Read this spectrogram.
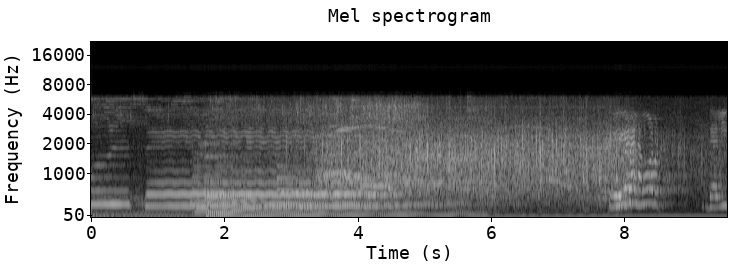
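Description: A band plays music.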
